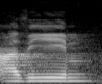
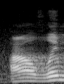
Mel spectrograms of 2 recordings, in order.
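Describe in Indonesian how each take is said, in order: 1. Huruf pertama itu tipis, dengan lidah rendah. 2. Huruf pertama itu tebal, dengan lidah terangkat.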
